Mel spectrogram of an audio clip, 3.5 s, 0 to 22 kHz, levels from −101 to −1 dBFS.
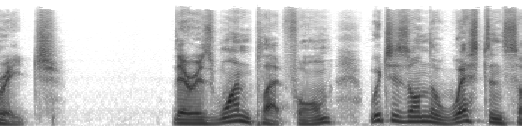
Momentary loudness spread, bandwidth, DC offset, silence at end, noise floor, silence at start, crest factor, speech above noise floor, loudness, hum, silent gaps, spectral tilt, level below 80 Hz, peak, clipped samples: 11 LU; 17 kHz; under 0.1%; 0 s; -79 dBFS; 0 s; 18 dB; 57 dB; -22 LUFS; none; none; -5 dB/octave; -48 dBFS; -4 dBFS; under 0.1%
